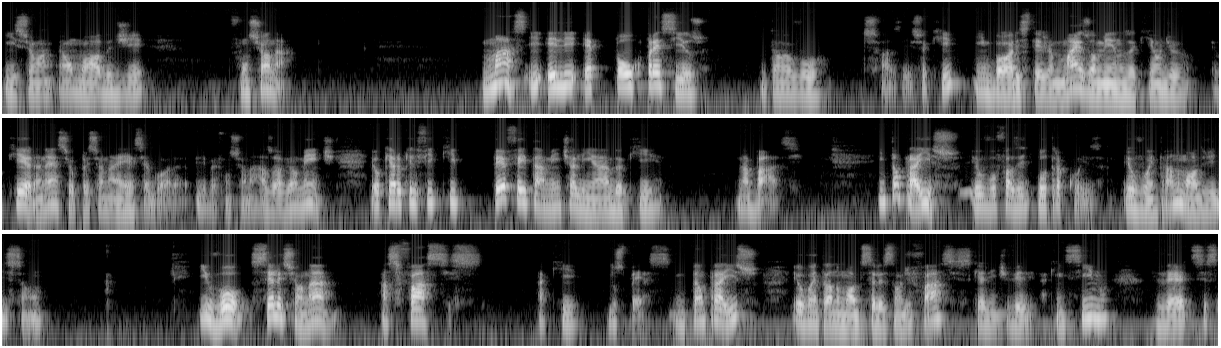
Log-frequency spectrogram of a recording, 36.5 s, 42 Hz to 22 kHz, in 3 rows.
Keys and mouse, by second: 0.6 middle click, 2.9 middle click, 3.1 middle click, 3.4 middle click, 5.2 middle click, 7.6 click, 9.4-11.9 middle click, 9.6 middle click, 11.8 middle click, 12.4 s, 15.7 middle click, 17.5-19.0 middle click, 18.4 middle click, 19.2-19.6 ctrl+middle click, 19.3 ctrl+middle click, 19.5 middle click, 21.1 middle click, 21.6 middle click, 22.3-22.9 middle click, 22.6 middle click, 25.4 Tab, 36.0 click.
